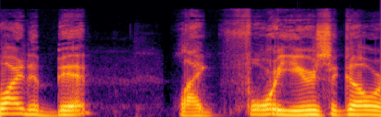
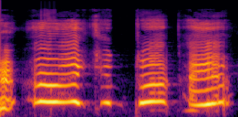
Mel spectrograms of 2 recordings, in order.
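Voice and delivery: voice jumping high. Retold or imitated. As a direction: jump up into a cracked squeak. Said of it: "So I was going".

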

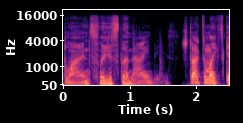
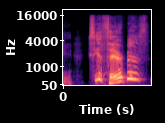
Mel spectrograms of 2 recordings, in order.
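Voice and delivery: mock surprised high; 13 semitones higher, 4 dB louder than usual. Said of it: "I'm like".

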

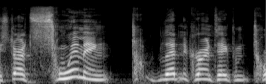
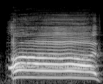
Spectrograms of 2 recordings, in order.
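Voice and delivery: long high loud "aah"; drawn-out mock scream of a tumble; falling yell; 9 semitones higher, 6 dB louder than usual. Boy tumbling from the tree, loud high yell. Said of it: "He goes".

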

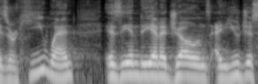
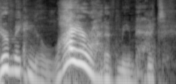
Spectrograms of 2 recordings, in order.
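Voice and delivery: Harrison Ford; 3 semitones lower, 3 dB louder than usual. Acted. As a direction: imitate the actor's complaint, let the last word fall away. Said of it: "That's my Harrison Ford".

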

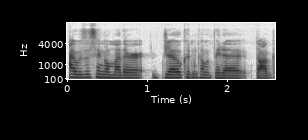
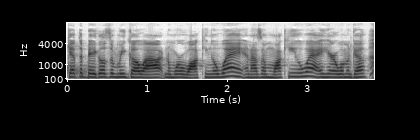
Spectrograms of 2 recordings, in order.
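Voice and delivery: normal talking voice

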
